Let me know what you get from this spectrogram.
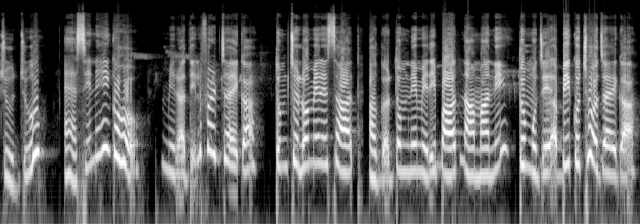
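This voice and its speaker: A woman's voice: high voice, lively intonation, slow pace, vocal fry, dry recording, heavily acted. A woman voicing a protective, ailing mother kite bird, tender but firm, in an earnest, motherly manner for a children's cartoon story. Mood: pleading.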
